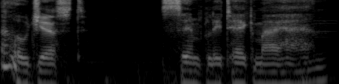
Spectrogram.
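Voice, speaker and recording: A man voicing a sly, courtly skeleton guide of the dead, in a slow, hushed, insinuating murmur. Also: on the low side, steady tone, soft background music, voice pushed down. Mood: hushed, ominous.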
